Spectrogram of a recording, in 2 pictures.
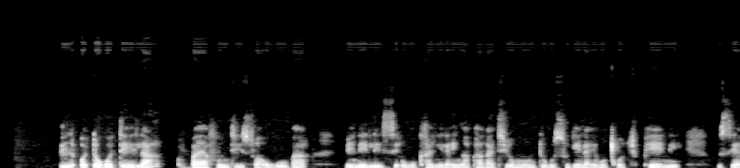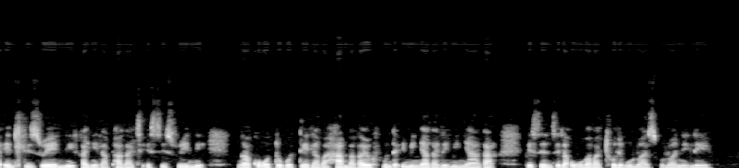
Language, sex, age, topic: North Ndebele, female, 36-49, health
